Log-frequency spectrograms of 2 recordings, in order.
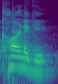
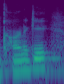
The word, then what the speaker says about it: Carnegie: quot from d d Carnegie carnegi is actually how you say it and Marshall was correct and I was wrong by saying Carnegie but it makes me feel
